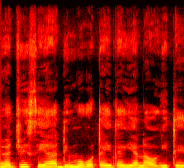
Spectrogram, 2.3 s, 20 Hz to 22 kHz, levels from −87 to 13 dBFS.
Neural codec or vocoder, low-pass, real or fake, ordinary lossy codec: none; none; real; none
